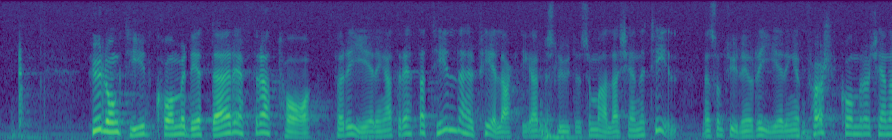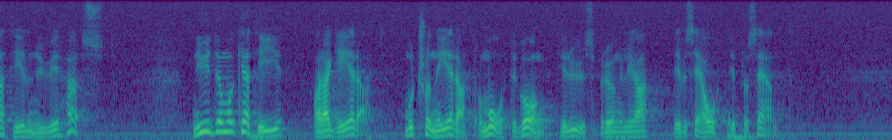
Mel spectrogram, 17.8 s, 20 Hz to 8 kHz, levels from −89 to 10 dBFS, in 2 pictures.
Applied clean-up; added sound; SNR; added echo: none; none; none; none.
